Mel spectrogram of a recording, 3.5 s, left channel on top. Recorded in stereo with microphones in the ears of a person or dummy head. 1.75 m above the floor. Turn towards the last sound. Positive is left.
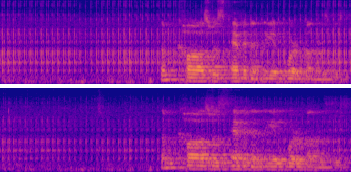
turn(degrees=50)  # may be behind; listen again after turning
